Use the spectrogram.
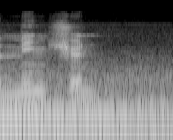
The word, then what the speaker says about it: München: I think a U with an umlaut is more like an I, so München would be my guess.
